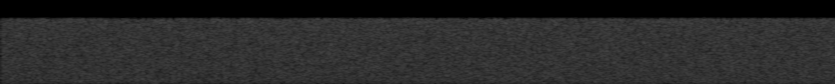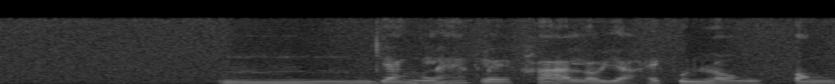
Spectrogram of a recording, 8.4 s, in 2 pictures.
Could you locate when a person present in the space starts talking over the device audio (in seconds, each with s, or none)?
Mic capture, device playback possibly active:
5.3 s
